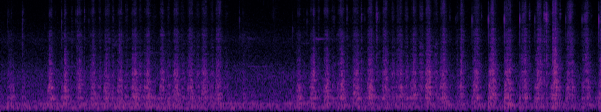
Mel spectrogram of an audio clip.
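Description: A red-handled, metal-tipped stylus scratches across a flat, black-coated copper foil scratch art board. It makes a quick, uneven series of dry, bright scraping strokes with a short lull near the middle before the strokes pick up again.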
